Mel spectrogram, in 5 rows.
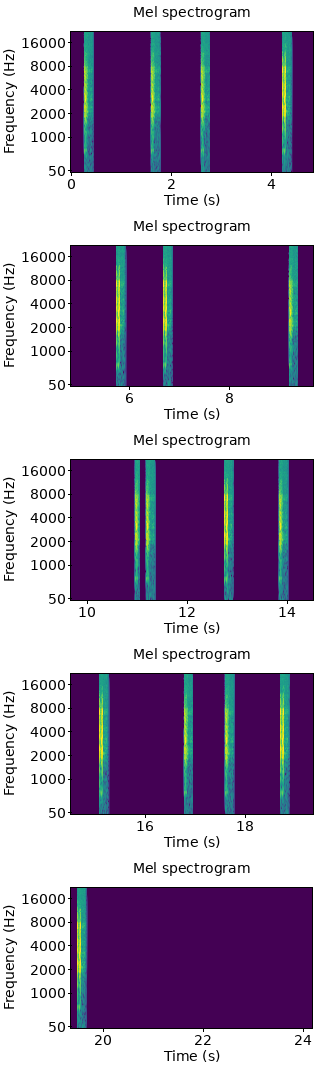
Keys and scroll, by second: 0.0-13.6 typing, 14.9 Tab, 15.7-16.7 typing, 17.0 Return, 17.8-20.4 typing, 19.0 Return.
